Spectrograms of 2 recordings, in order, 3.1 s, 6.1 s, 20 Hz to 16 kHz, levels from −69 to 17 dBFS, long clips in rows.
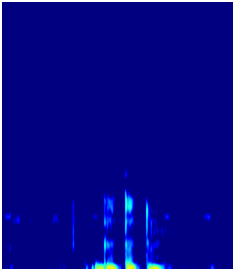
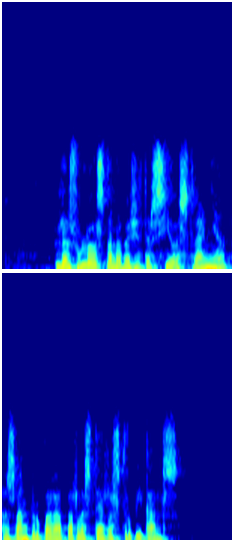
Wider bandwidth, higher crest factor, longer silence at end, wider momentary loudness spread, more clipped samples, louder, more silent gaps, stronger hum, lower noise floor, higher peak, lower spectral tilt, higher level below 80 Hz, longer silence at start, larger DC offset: second, 4.8 kHz vs 7.8 kHz; about the same, 18 dB vs 16 dB; first, 0.9 s vs 0.75 s; first, 12 LU vs 7 LU; neither; about the same, -24 LUFS vs -23 LUFS; neither; neither; second, -68 dBFS vs -77 dBFS; about the same, -8 dBFS vs -8 dBFS; first, -9.5 dB/octave vs -6 dB/octave; first, -38 dBFS vs -54 dBFS; first, 1.25 s vs 0.7 s; neither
